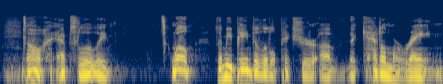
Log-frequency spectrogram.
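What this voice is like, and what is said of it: Slight Midwestern twang. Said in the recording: “Do I have an accent in Wisconsin? ... You had a little twang there. ... Little twang. ... A little one.”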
